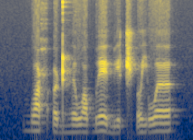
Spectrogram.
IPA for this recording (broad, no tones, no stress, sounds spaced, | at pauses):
b ɔ ħ ʔ o ɖʱ ɘ w ɔ b e bʲ ɛ t͡ʃʼ ʊ j w ə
